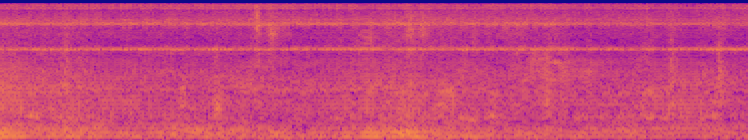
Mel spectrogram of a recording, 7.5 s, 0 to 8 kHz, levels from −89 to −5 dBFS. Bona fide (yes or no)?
no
